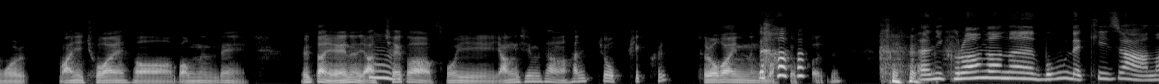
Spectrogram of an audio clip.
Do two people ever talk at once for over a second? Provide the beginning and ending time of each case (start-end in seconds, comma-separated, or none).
none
